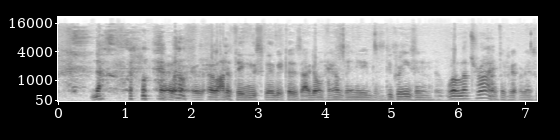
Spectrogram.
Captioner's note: laugh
